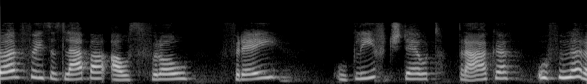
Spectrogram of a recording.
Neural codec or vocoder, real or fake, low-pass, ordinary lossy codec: codec, 16 kHz, 0.5 kbps, X-Codec, WavLM features, trained on Multilingual LibriSpeech; fake; 7.2 kHz; Opus, 64 kbps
